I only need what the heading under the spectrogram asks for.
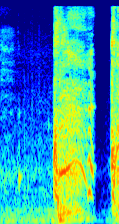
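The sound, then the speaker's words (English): Two harsh coughs from one person, the first a longer rasping burst and the second starting right after a brief pause, with no talking around them. “It's Tuesday, and I'm still coughing and choking.”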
